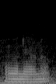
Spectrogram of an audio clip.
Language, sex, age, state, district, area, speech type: Malayalam, male, 45-60, Kerala, Kasaragod, rural, spontaneous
